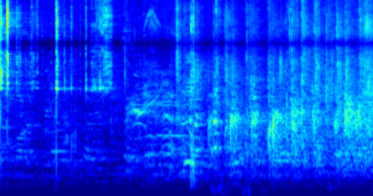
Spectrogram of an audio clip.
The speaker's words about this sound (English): What are you clapping at him for? He's getting free, free steak.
